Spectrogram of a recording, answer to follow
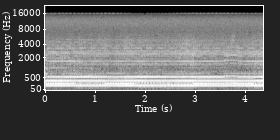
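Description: Live organ music: a sustained drone chord held steady, with one lower note repeatedly dropping out and coming back in.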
